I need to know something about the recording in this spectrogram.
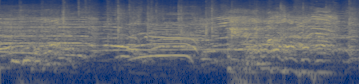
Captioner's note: crowd cheers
